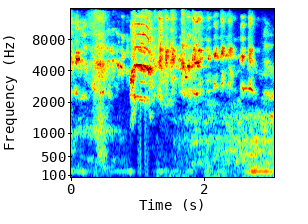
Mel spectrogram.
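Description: Pet lovebirds in a bird shop give loud, close, shrill squawks and chirps in quick overlapping bursts.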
